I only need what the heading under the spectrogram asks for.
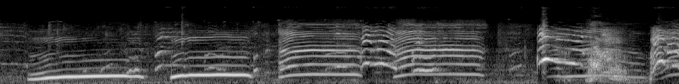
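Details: Hungry stray puppies, including Browny and Kabang, crying while searching for their mother; long, high, tonal whines rise and fall, several held over a second, ending in shorter broken yelps.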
